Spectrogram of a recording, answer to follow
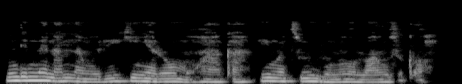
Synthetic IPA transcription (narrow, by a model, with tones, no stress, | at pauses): n̩˦dɪ˦n̩˦ne˦na˨n̩˦na˨ŋʷe˨ɾi˦i˦k̬i˦ɲe˨ɾʊ˦mʊ˨ɦa˦a˦ka˦i˦ŋʷe˦tu˦u˦ɾu˨nʊ˦lʊ˦a˦n̩˦zʊ˨kɔ˦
